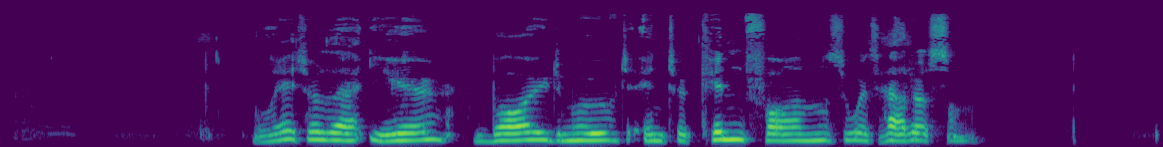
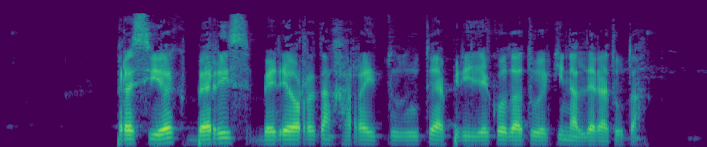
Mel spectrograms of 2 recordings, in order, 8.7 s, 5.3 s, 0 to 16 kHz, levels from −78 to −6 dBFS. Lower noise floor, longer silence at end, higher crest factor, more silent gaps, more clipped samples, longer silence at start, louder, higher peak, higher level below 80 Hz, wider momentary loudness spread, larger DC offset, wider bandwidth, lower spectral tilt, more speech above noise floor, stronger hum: first, -76 dBFS vs -70 dBFS; first, 1.45 s vs 0.45 s; second, 18 dB vs 24 dB; neither; neither; first, 1.9 s vs 0.9 s; about the same, -25 LUFS vs -24 LUFS; second, -10 dBFS vs -2 dBFS; second, -76 dBFS vs -60 dBFS; first, 10 LU vs 7 LU; neither; about the same, 11.5 kHz vs 11.5 kHz; first, -6.5 dB/octave vs -2.5 dB/octave; first, 51 dB vs 45 dB; neither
